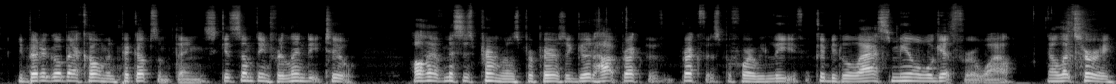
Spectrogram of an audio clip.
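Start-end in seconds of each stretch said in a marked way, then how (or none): none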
